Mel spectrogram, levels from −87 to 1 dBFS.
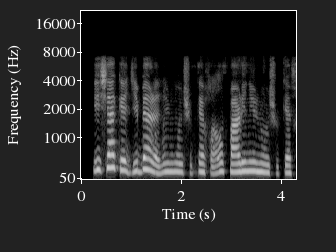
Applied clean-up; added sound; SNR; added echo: neural mask model DeepFilterNet 3.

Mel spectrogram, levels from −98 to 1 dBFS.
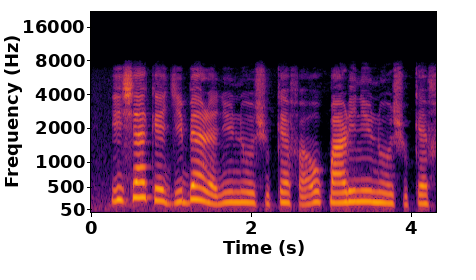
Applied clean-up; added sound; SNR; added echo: none; none; none; none.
